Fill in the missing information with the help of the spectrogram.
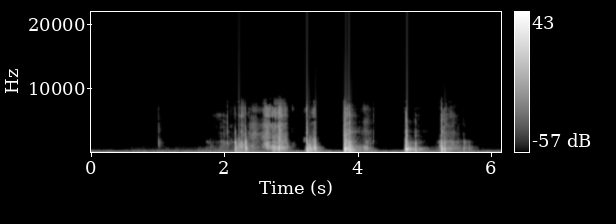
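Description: Five sharp knocks and a short scrape, about two seconds in, from things being handled and set down on the counter close to the microphone.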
